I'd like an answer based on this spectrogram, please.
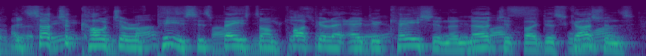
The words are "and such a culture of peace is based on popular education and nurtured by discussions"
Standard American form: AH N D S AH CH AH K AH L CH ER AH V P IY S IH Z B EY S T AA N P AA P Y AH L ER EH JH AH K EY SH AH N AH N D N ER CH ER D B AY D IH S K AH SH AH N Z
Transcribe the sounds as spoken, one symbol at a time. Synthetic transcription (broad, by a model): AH N S AH CH AH K AH L CH ER AH V P IY S IH Z B EY S T N P AA P Y L ER EH JH AH K EY SH AH N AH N N ER CH ER D B AY D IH S K AH SH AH N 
